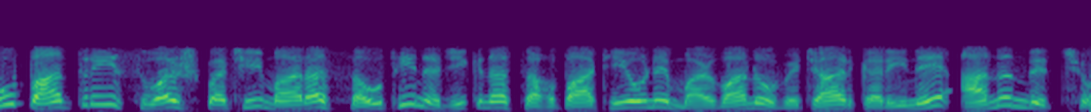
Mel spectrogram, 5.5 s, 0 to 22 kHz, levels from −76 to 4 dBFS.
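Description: Throughout, the speech carries Bluetooth CVSD headset codec damage: a one-bit delta coder with adaptive step size, which fits a 64 kbps link. On a spectrogram, energy sits between 250 Hz and 3.4 kHz and stops cleanly by 3.8 kHz; the sound is thin, with plainly audible granular grit.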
